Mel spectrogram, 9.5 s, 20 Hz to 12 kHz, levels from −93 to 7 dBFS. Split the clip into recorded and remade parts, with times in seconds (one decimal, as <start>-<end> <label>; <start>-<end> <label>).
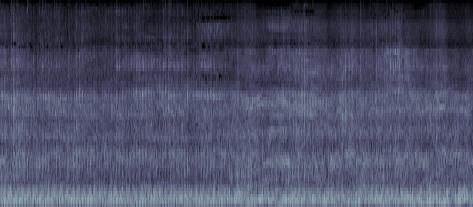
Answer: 0.0-4.6 recorded; 4.6-5.8 remade; 5.8-6.3 recorded; 6.3-7.4 remade; 7.4-8.1 recorded; 8.1-9.5 remade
